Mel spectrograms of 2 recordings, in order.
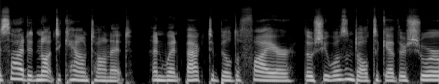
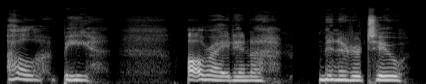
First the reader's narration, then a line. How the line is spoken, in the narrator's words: Derry choked out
